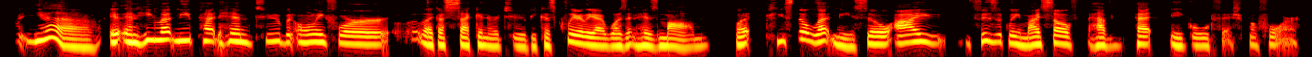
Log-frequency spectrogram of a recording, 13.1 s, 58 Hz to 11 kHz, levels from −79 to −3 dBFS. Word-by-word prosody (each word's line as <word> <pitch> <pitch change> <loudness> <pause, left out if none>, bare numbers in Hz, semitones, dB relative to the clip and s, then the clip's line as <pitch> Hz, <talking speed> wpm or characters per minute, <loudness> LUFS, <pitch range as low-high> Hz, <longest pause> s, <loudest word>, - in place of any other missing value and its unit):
But - - -13
yeah, 165 - +2 0.2
and 240 -2 +5
he 275 +6 +2
let 290 -1 +4
me 265 +1 +2
pet 255 -3 +1
him 235 -1 +1
too, 250 0 -4
but 225 +1 -5
only 230 +1 +2
for 195 -3 +2 0.2
uh 295 - -11
like 185 -4 +1
a 180 - +2
second 175 0 0
or 155 -1 -4
2, 155 0 -8
because 155 +1 -5
clearly 205 -7 +2
I 165 -1 +2
wasn't 165 +2 -2
his 165 -3 0
mom, 160 0 -1 0.2
but 195 +2 +1 0.2
he 250 +1 -6
still 290 +2 +1
let 245 +3 +3
me, 160 -5 -3
so 195 +5 +1
I 230 +2 +4 0.3
physically 230 -3 -3
myself 190 +2 +1
have 175 -2 0 0.3
pet 195 -1 +4 0.2
a 170 -3 -2
goldfish 165 0 -9
before. 185 +6 -9
195 Hz, 175 wpm, -23 LUFS, 170-240 Hz, 0.3 s, and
